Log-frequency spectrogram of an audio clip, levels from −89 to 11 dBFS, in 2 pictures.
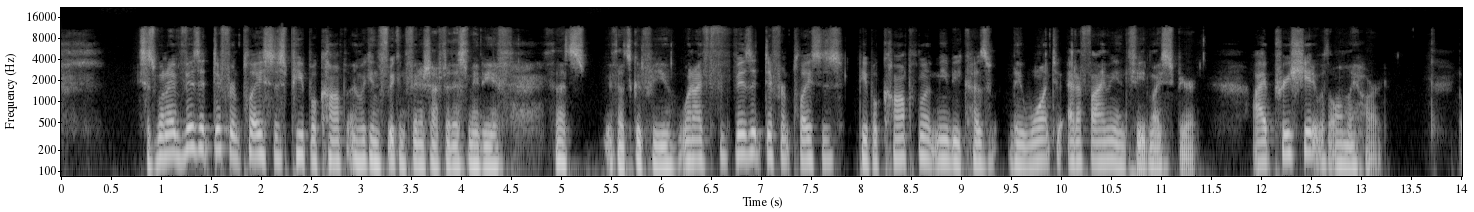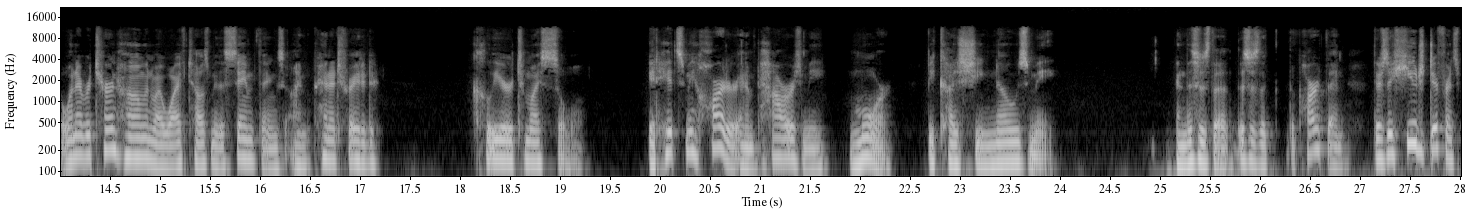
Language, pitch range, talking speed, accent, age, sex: English, 110-145 Hz, 205 wpm, American, 30-49, male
